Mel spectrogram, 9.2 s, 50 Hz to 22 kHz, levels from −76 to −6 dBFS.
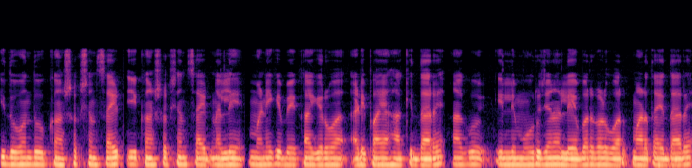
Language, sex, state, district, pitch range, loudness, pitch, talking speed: Kannada, male, Karnataka, Bellary, 110-115 Hz, -17 LUFS, 110 Hz, 135 wpm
